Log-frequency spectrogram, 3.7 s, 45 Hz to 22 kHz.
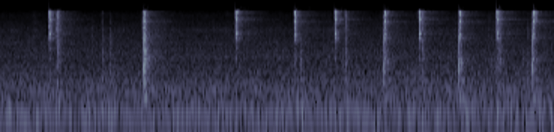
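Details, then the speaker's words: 1969–1976 Corvette wiper motor bench test with the blue wire on the two-three connector pulled: sharp dry relay clicks, about three a second, with no motor hum; the relay works but the motor never runs, pointing to the blue wire. "so when you're turning your wipers on in the car and you hear that clicking noise there's a good chance you've got a problem with the uh blue wire now that clicking noise means the relay is probably working"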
